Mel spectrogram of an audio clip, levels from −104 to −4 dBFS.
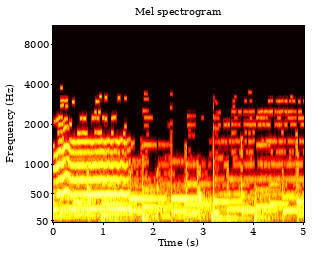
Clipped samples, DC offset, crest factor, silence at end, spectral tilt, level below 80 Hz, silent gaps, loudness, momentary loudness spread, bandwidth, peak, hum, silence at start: under 0.1%; under 0.1%; 14 dB; 0 s; -13 dB/octave; -38 dBFS; none; -18 LUFS; 8 LU; 4 kHz; -2 dBFS; none; 0 s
